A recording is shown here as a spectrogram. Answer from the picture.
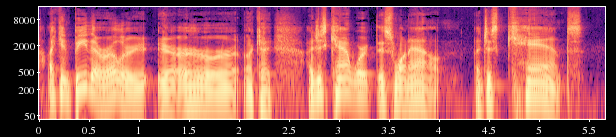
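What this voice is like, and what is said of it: Put-on American English accent. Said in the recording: “let me read some of these in an American accent.”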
